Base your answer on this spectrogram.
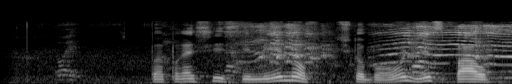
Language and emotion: Russian, neutral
